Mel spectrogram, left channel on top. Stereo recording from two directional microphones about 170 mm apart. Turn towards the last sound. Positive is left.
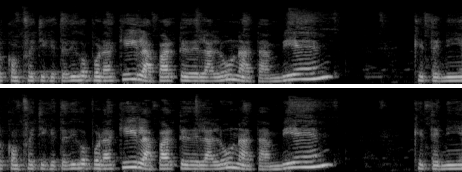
turn(degrees=-15)  # may be behind; listen again after turning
